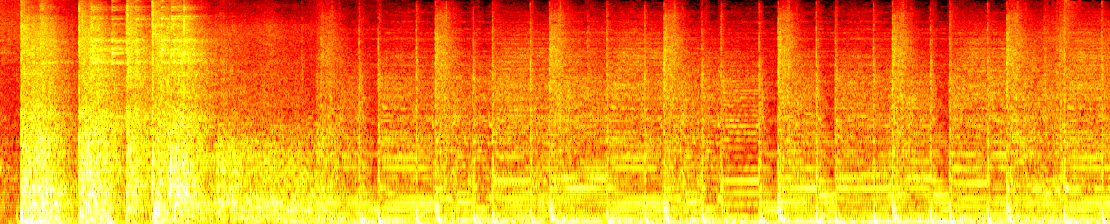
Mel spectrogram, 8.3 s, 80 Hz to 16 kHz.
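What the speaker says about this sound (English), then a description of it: "we're gonna accidentally drop it down the stairs" An X-Scrub Mini 11-inch floor scrubber tumbles down a flight of stairs, a loud initial crash followed by a rapid clattering series of hard thumps and knocks as it bounces from step to step.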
